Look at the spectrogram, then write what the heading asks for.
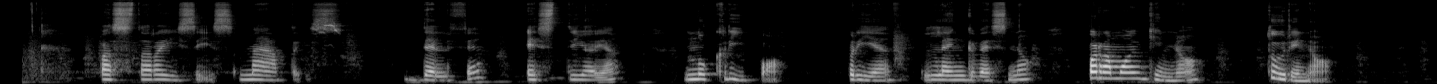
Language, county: Lithuanian, Vilnius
